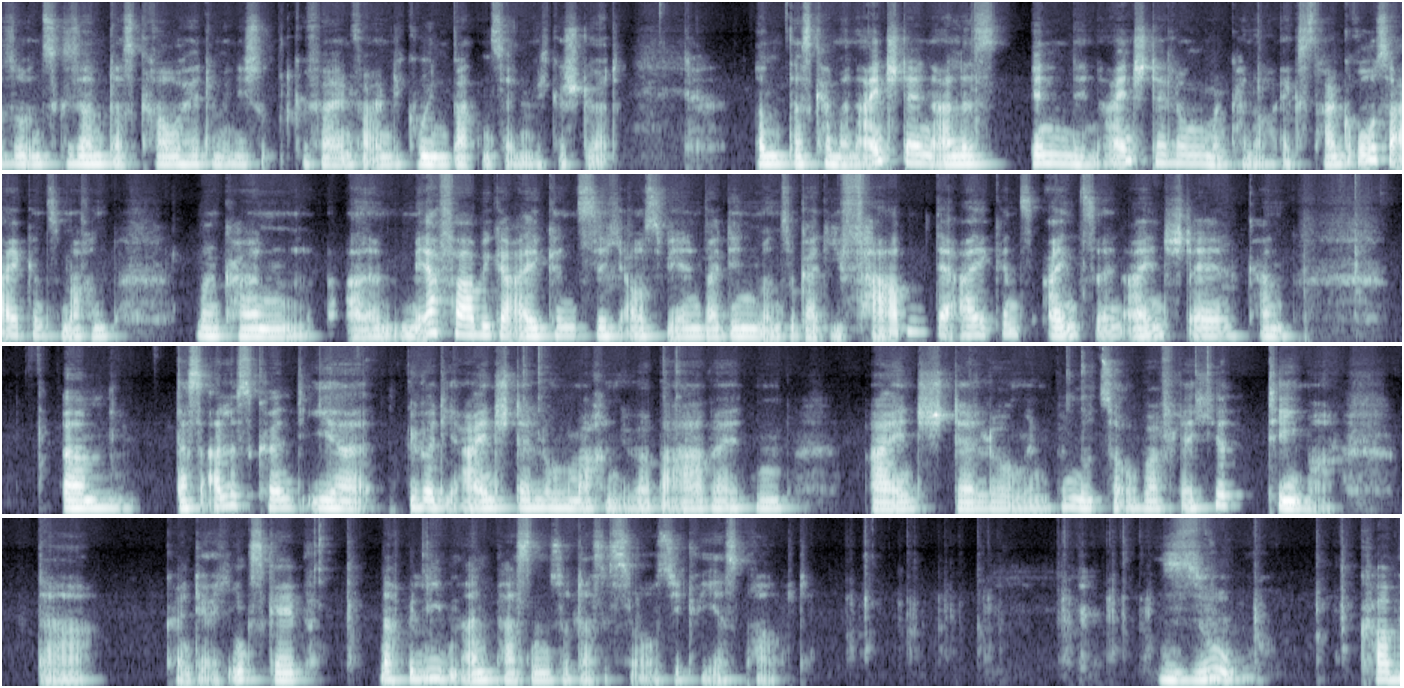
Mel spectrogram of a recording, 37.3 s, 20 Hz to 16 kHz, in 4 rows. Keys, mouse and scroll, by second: 7.8 middle click, 8.1 click, 8.1 middle click, 8.3-9.7 drag, 8.4 middle click, 9.4 middle click, 9.7 middle click, 10.8-11.1 scroll down 2, 11.4 scroll down 2, 19.7 click, 20.8-21.2 ctrl+scroll down 3, 22.3 ctrl+scroll up 2, 23.4 click, 24.3 click, 27.0 click, 27.9 click, 31.4 click, 34.7-35.7 scroll down 3, 37.1-37.3 scroll down 1.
